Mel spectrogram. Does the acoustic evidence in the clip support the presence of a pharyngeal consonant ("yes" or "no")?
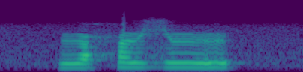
yes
